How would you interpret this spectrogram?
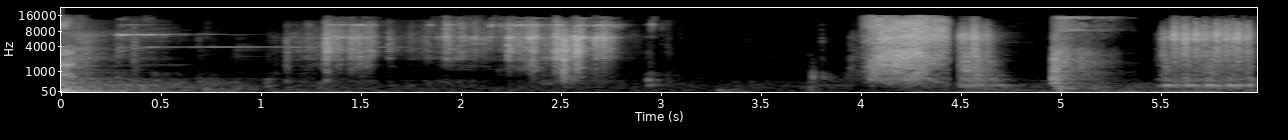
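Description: Metallic coins clink and jingle in a series of bright, sharp bursts, rattling and spilling with brief pauses between them, opening a rock track.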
